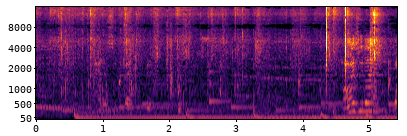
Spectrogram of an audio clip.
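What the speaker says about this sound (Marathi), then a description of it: "चालला नवीन बैल आपला." A bullock, newly bought to pull a bullock cart, plods along with its hooves clopping in a slow, irregular rhythm. The steps sound close and distinct against a low continuous hum, while people talk nearby.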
